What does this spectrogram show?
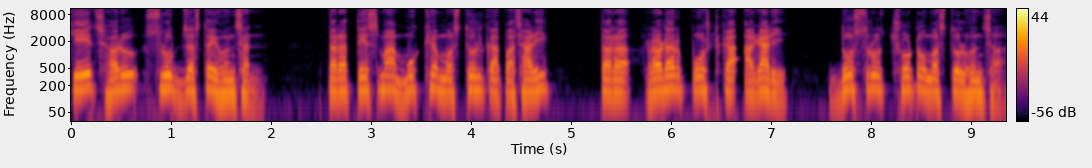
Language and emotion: Nepali, neutral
